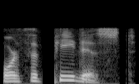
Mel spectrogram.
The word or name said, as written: orthopedist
